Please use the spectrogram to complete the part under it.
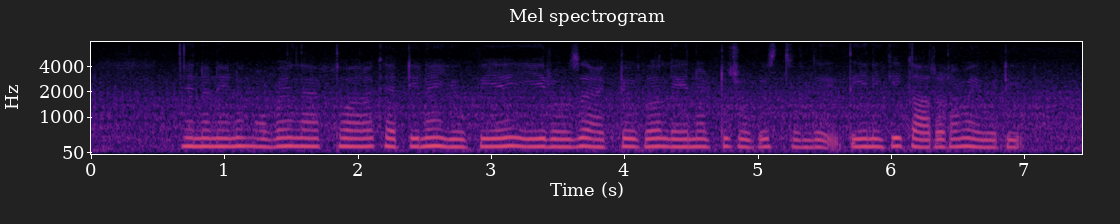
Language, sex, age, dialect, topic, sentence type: Telugu, female, 18-24, Utterandhra, banking, question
